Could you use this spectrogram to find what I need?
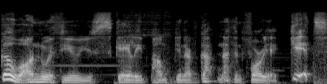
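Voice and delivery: mildly aggressive voice. Voicing the drow shooing away a small dragon: mildly aggressive drow voice. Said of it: "a mildly aggressive".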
